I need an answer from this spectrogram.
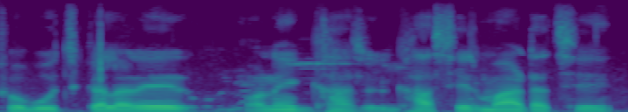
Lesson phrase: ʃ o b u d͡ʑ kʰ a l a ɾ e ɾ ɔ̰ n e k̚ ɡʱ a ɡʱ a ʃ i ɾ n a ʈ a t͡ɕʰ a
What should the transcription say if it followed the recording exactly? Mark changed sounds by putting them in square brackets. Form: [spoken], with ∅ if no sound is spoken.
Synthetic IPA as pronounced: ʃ o b u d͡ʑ [k] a l a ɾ e ɾ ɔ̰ n e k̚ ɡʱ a ɡʱ a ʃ [e] ɾ [m] a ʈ a t͡ɕʰ [e]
